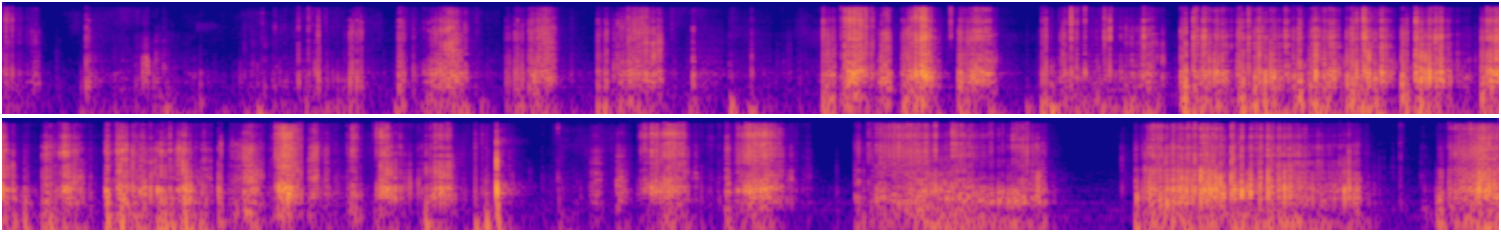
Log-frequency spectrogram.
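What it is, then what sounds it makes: Embossed leather purse being scratched. Long acrylic nails scratch fast across the surface of a black crocodile-embossed leather purse. The result is a dense run of short, dry scratching and scraping strokes with brief pauses, leaving little ring.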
